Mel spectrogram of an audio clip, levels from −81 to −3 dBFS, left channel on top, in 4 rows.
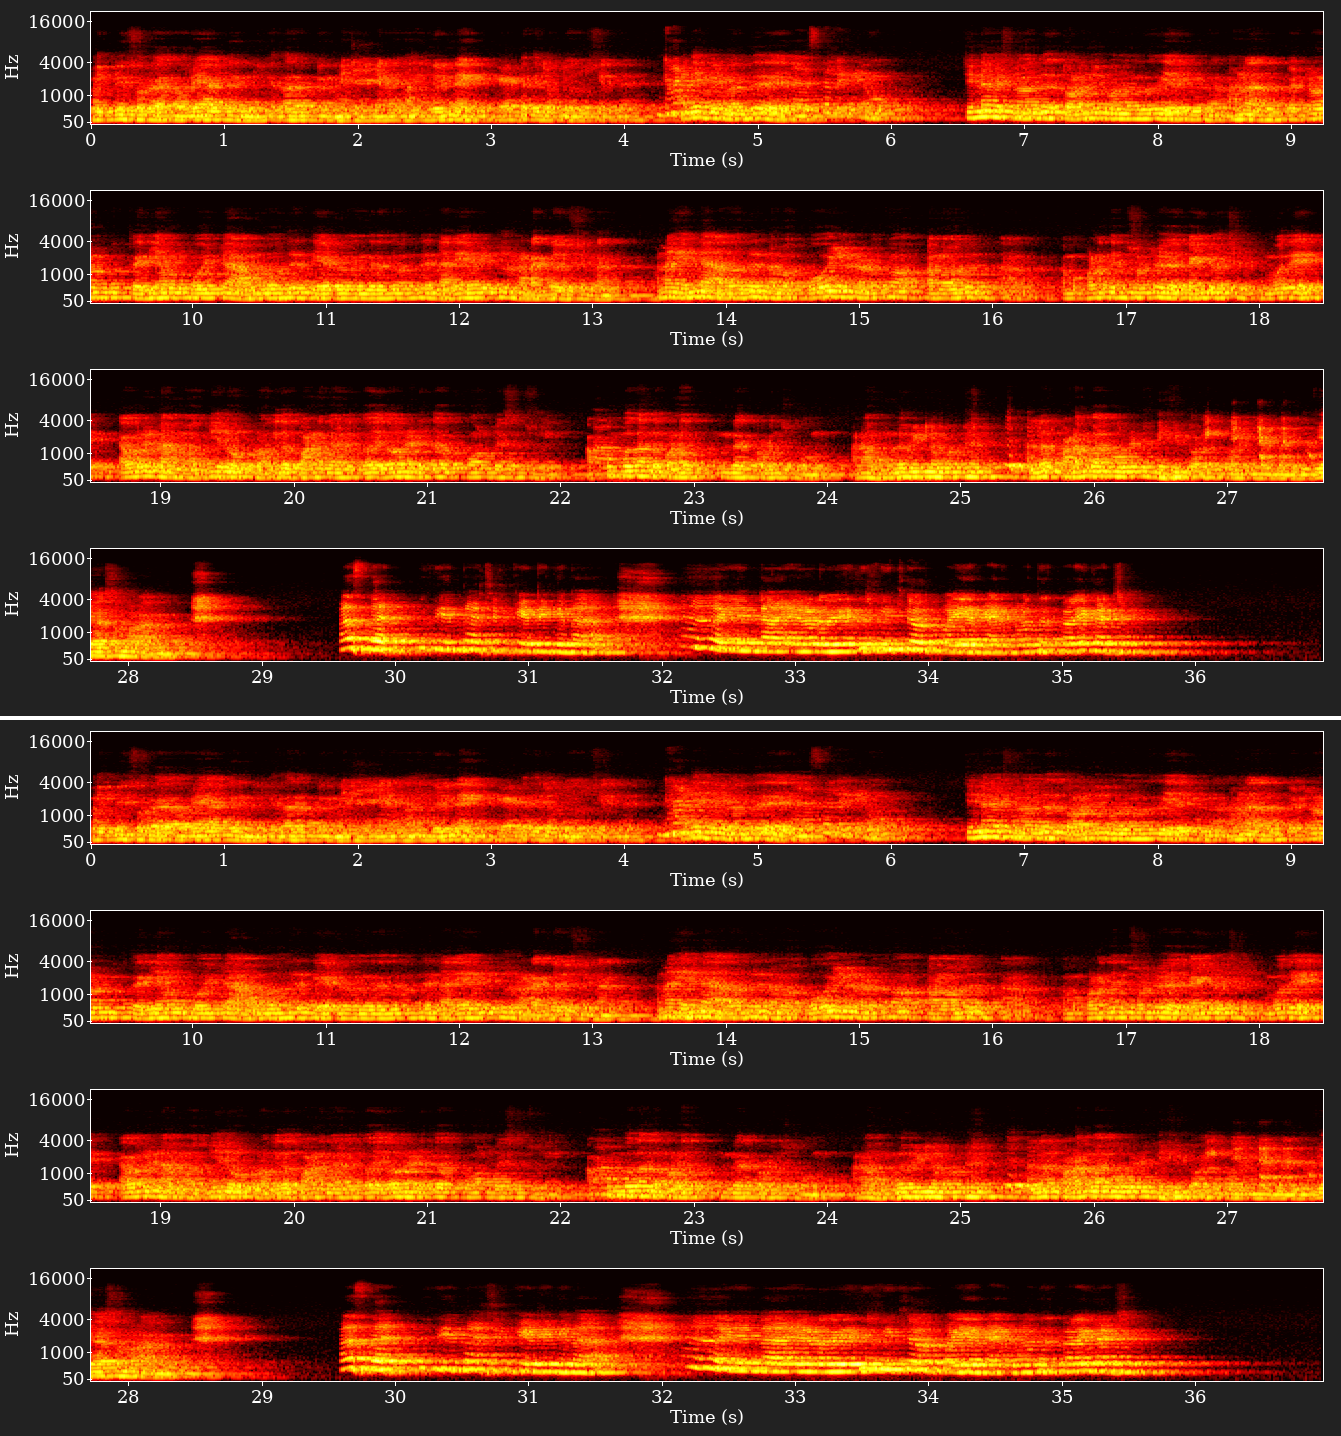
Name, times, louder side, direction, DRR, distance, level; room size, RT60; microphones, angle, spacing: voice 1, 0.0-4.0 4.4-5.3 5.8-5.9 6.5-13.2 13.5-16.3 16.5-21.9 22.2-25.2 25.5-28.5, left 1 dB, 35° left, -4 dB, 0.9 m, -24 dB
voice 2, 2.0-2.5 4.2-4.5 5.2-5.9 13.5-13.7 22.2-22.6 25.3-25.6 27.2-27.3 28.5-28.6 29.6-35.5, equal, 60° left, -4 dB, 2.3 m, -22 dB
12.5 x 4.9 x 3.9 m, 1.5 s
head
